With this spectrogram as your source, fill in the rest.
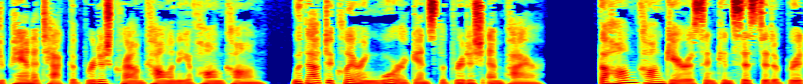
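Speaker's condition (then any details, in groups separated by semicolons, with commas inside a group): No condition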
